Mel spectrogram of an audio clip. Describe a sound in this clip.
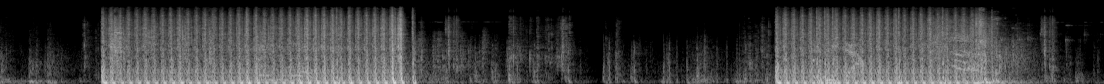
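Rapid automatic gunfire rattles loudly in bursts.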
